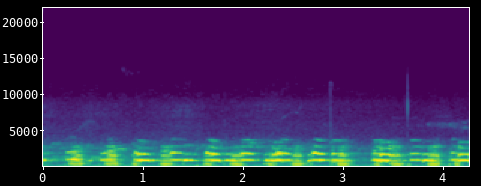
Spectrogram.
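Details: Crested guan calling, a series of loud nasal honks repeated about every quarter second, overlapping and echoing, with a lower arched tone beneath the main notes.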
